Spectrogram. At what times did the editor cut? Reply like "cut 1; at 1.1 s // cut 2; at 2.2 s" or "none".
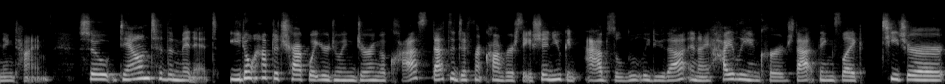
none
